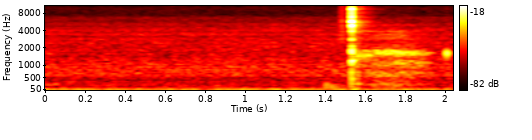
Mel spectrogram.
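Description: Near silence, then a single sharp click about a second and a half in, followed by a short faint breathy hiss.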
